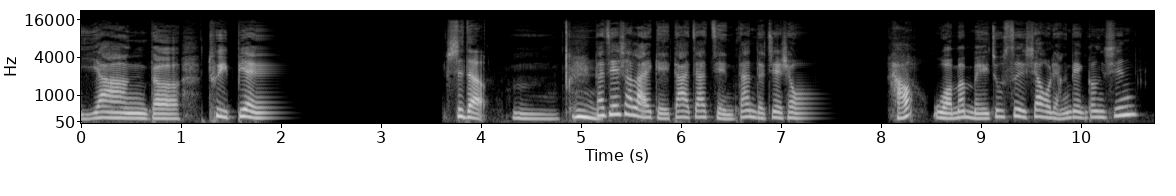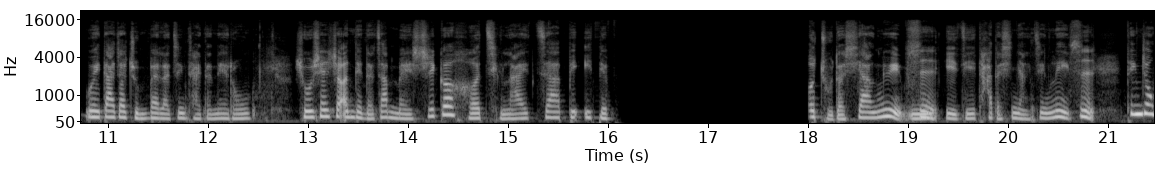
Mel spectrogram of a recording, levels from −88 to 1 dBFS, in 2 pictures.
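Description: At 1.75 s a likely long network dropout stops audio arriving for about 1.9 s, up to 3.63 s. The receiver stretches the last sound into a fading buzz or hiss, then roughly 1.5 s of silence follows before the speech resumes with that stretch missing. The same thing happens from 7.15 to 8.08 s, with about 0.9 s lost. The fill fades into around 0.6 s of silence, and the speech picks up further on.

Between 15.84 and 16.04 s there are three short concealed packet losses. About 20 ms, then 40 ms, then 20 ms never reach the decoder in time. Each gap is patched by extending the preceding sound and blending back, so the speech smears and wobbles briefly across that fifth of a second. Right after, at 16.06 s, another likely long network dropout cuts about 1.9 s until 18.02 s. Here the patch dies away almost immediately, leaving near-total silence before the audio returns without the lost part.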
